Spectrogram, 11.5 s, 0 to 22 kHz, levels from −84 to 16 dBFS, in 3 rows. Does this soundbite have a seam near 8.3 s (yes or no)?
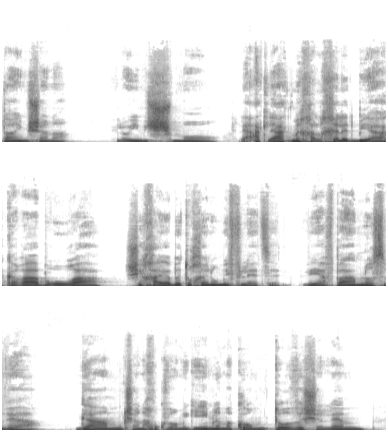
yes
